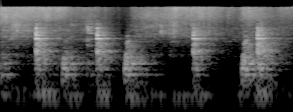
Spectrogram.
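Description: Steel spatula scraping and pressing a paratha on a nonstick tawa in quick short strokes, about five in two seconds, each with a faint metallic ring.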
